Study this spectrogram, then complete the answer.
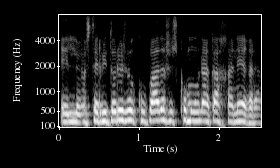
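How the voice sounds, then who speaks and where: Over a quiet background, a woman's fairly high voice carries a dark, mellow tone. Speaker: Sahrawi women's rights activist. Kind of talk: webinar talk. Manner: fast; halting, repeats words.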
